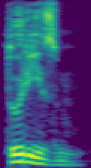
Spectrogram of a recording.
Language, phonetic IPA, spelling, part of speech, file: Russian, [tʊˈrʲizm], туризм, noun, Ru-туризм.ogg
- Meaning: tourism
